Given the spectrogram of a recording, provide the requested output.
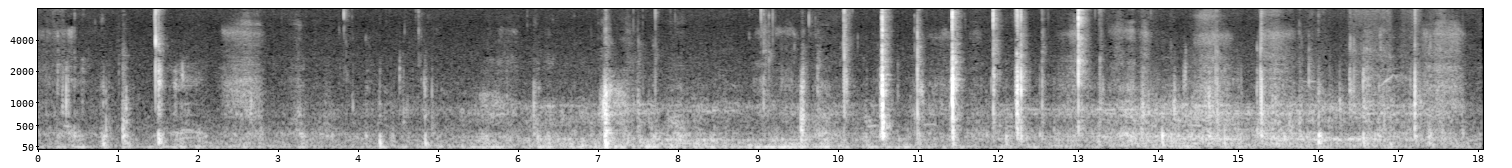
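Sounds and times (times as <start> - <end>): person chewing food: 0.0 - 2.2, 3.2 - 17.9
wet mouth clicks and smacks: 0.5 - 1.9, 8.9 - 13.4.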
